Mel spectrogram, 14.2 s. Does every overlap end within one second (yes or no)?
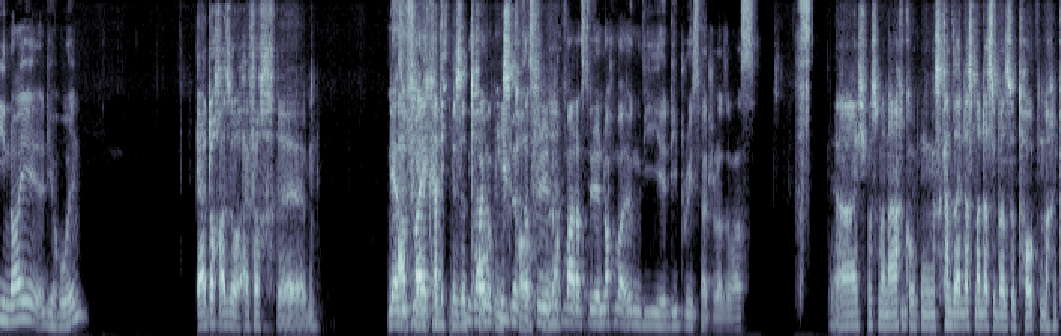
no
